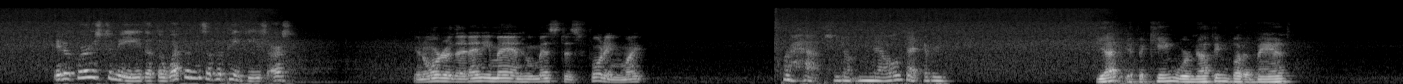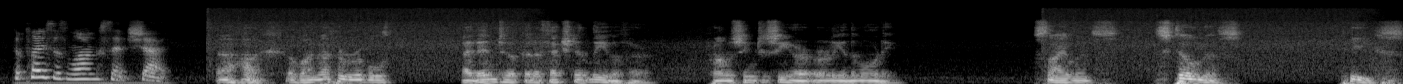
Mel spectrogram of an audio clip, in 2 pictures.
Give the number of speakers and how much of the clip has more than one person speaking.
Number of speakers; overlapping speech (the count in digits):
7, no overlap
